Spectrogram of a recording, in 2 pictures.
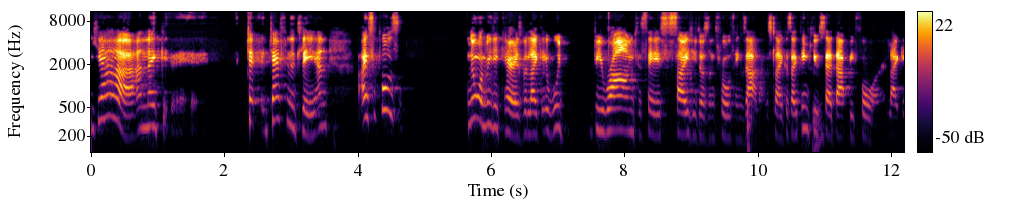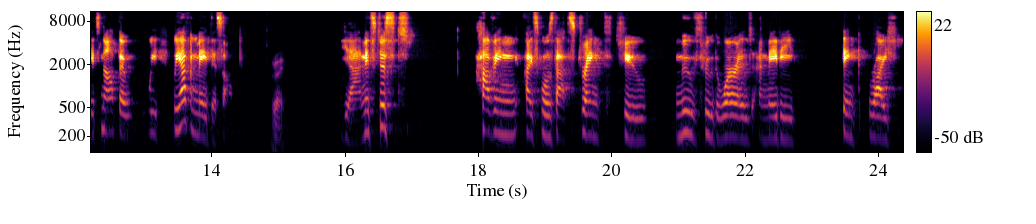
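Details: Stuttering in a 39-year-old woman, a former covert stutterer who now stutters openly, with a word-repetition pattern; she has had speech therapy including fluency techniques.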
